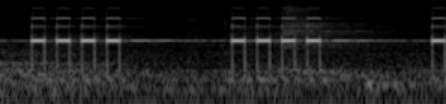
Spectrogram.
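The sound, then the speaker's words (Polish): An electronic alarm clock beeps in quick bursts of four high, even tones. The bursts repeat about a second apart, with a further group starting at the end, at moderate loudness and with no voices. “This is alarm clock.”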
